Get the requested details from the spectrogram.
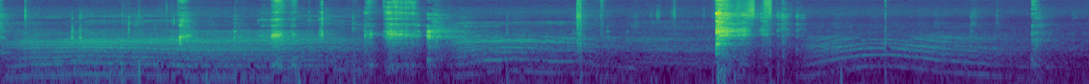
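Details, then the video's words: Pet cat Maisie, barred from coming indoors with her stolen prey taken from housemate cat Eddie, growls in rough bursts. Then comes a drawn-out, arching yowl that rises and falls, with knocks and a man's voice nearby. "Maisie growls when she doesn't get her way."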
